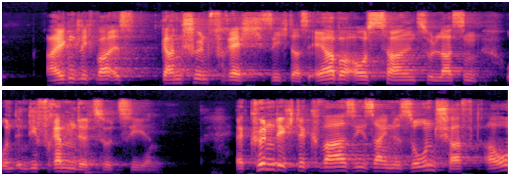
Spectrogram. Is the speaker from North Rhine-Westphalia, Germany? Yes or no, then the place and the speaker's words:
no; Bremen, Germany; also born or lived in Wittenburg; Aufgewachsen bin ich in Bremen.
